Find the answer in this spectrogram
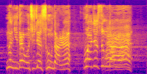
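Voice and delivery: insistent, high yelling. An accused man protesting his innocence to the men detaining him: yelling. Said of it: "你嚷嚷什么？".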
